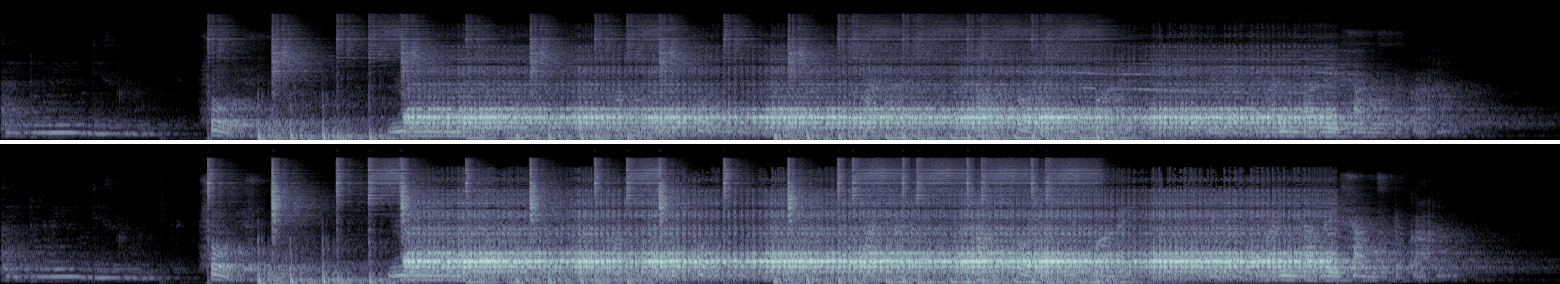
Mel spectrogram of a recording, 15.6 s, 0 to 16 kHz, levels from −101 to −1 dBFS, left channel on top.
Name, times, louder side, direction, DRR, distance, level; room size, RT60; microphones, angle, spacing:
voice 1, 0.0-1.4 6.3-8.1 11.7-12.2 14.3-14.4, left 1 dB, ahead, -2 dB, 5.7 m, -54 dB
voice 2, 2.0-3.0 3.9-4.7 6.1-7.6 8.6-9.2 9.7-11.8 12.1-14.3, right 2 dB, 60° right, 1 dB, 2.3 m, -41 dB
sound 1, 2.1-2.2 2.6-4.1 4.7-6.7 7.2-7.3 7.7-11.0, right 4 dB, 80° right, 3.5 m, -41 dB
sound 2, 4.0-13.4, right 5 dB, 35° right, 0.7 m, -26 dB
sound 3, 8.6-13.7, left 1 dB, 35° left, 3.1 m, -52 dB
30.0 x 20.0 x 9.7 m, 2.3 s
head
